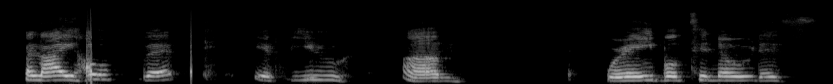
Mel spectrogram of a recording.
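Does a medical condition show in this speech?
Yes: cerebral palsy; premature birth.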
